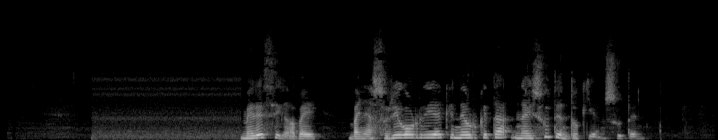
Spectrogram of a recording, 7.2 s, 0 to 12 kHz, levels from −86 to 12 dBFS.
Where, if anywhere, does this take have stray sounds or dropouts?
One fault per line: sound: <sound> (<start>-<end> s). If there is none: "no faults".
no faults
